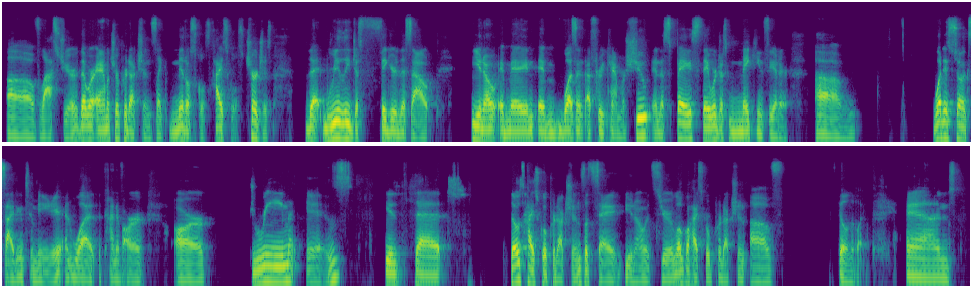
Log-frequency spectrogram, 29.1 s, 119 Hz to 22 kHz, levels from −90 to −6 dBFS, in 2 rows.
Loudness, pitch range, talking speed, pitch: -24 LUFS, 75-105 Hz, 150 wpm, 90 Hz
